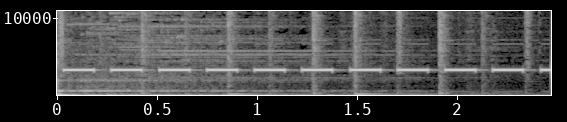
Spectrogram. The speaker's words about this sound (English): If a fire occurs in your home, especially at night, working smoke detectors are your best early warning.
